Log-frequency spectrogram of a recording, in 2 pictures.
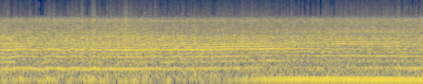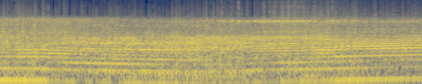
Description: bruis moteur qui a du mal a monter dans les tours en roulant.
